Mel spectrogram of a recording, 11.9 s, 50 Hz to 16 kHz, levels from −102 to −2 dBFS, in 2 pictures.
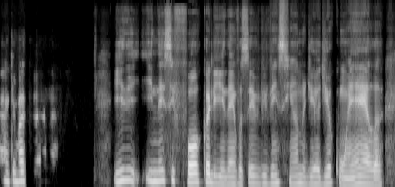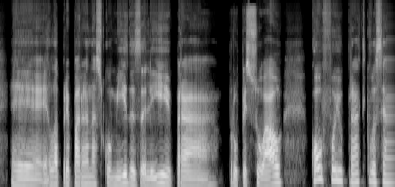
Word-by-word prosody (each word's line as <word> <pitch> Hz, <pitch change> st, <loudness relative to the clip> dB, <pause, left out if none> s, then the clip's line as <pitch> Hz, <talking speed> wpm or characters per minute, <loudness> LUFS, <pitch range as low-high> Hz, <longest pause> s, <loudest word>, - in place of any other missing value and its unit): Ah, 190 Hz, -2 st, -4 dB
que 180 Hz, -, -5 dB
bacana. 190 Hz, +1 st, +2 dB, 1.3 s
E 195 Hz, +1 st, -1 dB
e 195 Hz, -3 st, -2 dB
nesse 195 Hz, +1 st, +1 dB
foco 170 Hz, -2 st, +3 dB
ali, 145 Hz, -5 st, +2 dB
né, 135 Hz, 0 st, -1 dB
você 140 Hz, +2 st, -3 dB
vivenciando 150 Hz, 0 st, -4 dB
o -, -, -6 dB
dia 140 Hz, +1 st, -4 dB
a -, -, -2 dB
dia 145 Hz, +2 st, -3 dB
com 140 Hz, -5 st, -4 dB
ela, 135 Hz, -1 st, +2 dB, 0.3 s
eh, 120 Hz, -3 st, 0 dB
ela 135 Hz, +1 st, 0 dB
preparando 140 Hz, 0 st, -1 dB
as 135 Hz, -, -1 dB
comidas 135 Hz, -2 st, -1 dB
ali, 135 Hz, +5 st, +2 dB
pra 120 Hz, 0 st, 0 dB, 0.2 s
para -, -, -7 dB
o -, -, -2 dB
pessoal, 145 Hz, +7 st, +4 dB, 0.4 s
qual 225 Hz, +2 st, +3 dB
foi 205 Hz, -1 st, 0 dB
o 195 Hz, -, -3 dB
prato 170 Hz, -1 st, -3 dB
que 195 Hz, -, -10 dB
você 170 Hz, -1 st, +1 dB
145 Hz, 165 wpm, -22 LUFS, 130-170 Hz, 1.3 s, pessoal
